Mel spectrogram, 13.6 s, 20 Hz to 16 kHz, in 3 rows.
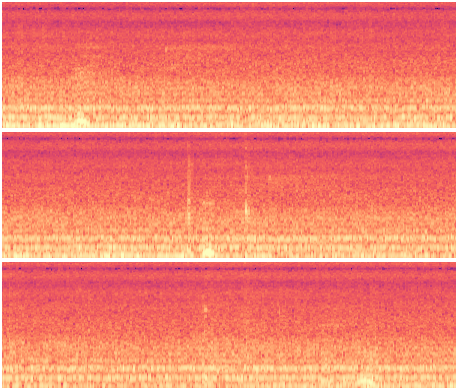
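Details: Steady buzzing drone of a honey bee colony, a hive about 15 years old cut out of a house's siding during removal, with occasional faint clicks and knocks over the continuous hum.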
